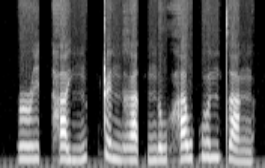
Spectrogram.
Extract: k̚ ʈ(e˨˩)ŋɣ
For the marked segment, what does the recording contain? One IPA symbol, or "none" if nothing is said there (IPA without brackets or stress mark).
e˨˩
